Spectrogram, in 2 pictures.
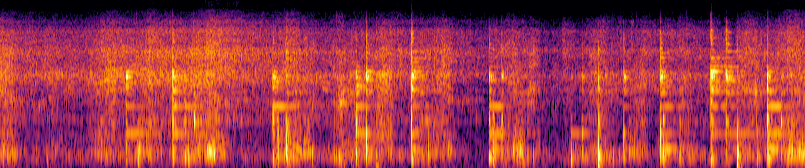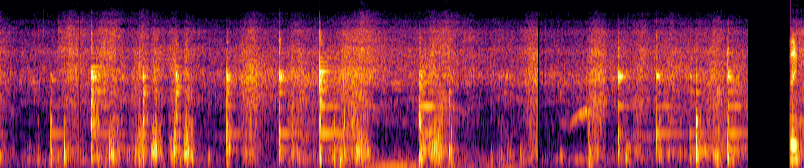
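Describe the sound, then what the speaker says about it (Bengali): Boiled potatoes and vegetable stalks are stirred in a pot over a clay stove, giving repeated scraping and clacking strokes of the spoon with a soft sizzle beneath, close and steady. "যে সিদ্ধ করা ডাঁটার আলুগুলো দিয়ে দেবো, খুব ভালোভাবে নেড়ে নেব"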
